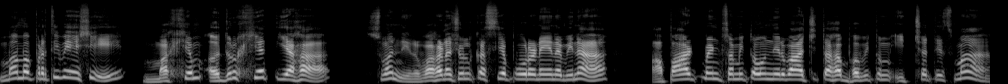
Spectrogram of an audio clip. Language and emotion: Sanskrit, disgusted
